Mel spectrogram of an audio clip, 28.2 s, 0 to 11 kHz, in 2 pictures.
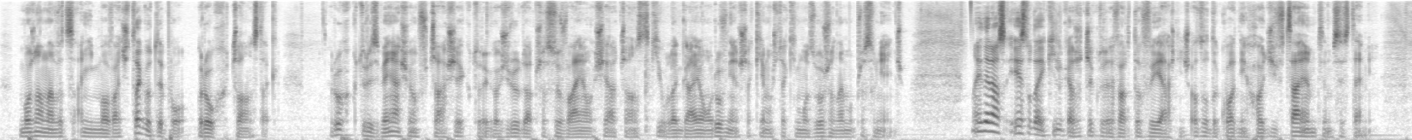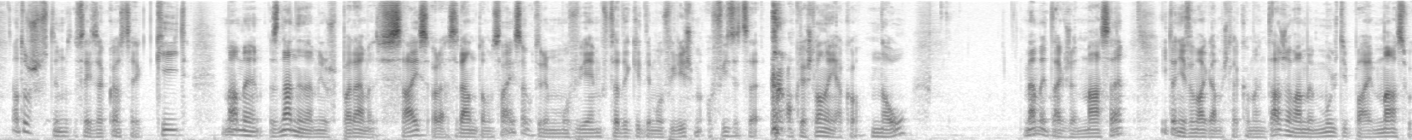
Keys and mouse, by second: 6.1-11.2 middle drag, 13.2 right click, 14.2-21.3 middle drag, 21.3 click, 23.4 click.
